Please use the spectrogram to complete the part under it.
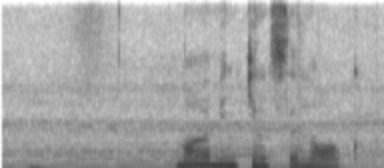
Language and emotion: Russian, sad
